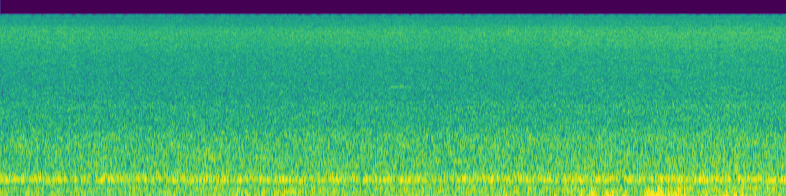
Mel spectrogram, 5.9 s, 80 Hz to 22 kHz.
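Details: Steady, dense droning from a package of roughly 10,000 Russian/Carniolan hybrid honey bees with their queen, installed into a new hive in April 2012; a continuous mid-pitched hum with a brief low rumble about five seconds in.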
